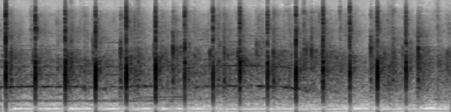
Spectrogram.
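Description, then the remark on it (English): An audience claps their hands in a quick, fairly steady rhythm, sharp claps repeating over a low murmur of voices and a faint sustained tone in the background. “If so, why don't you clap your hands.”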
